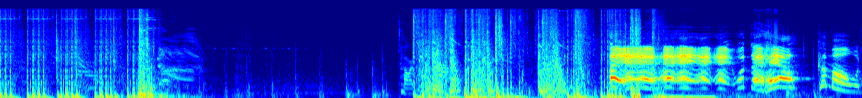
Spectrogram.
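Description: Rapid bursts of gunfire in the shooter game Call of Duty Warzone, loud and close, stopping for a brief lull before resuming, with shouted voices and game effects overlapping the later shots.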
